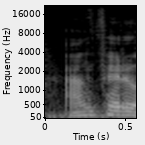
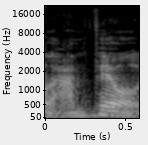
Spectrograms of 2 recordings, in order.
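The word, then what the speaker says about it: Ampère: 4번이 답이 되는 거죠 앙페르 암페어 이건 영어식 뭐 프랑스식 이런 발음 차이 적 같은 사람입니다 4번이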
